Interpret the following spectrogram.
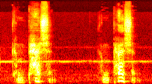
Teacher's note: this is a stress syllable at the initial position getting aspirated · pa at the initial position getting aspirated in this word, and it sounds as compassion, compassion.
